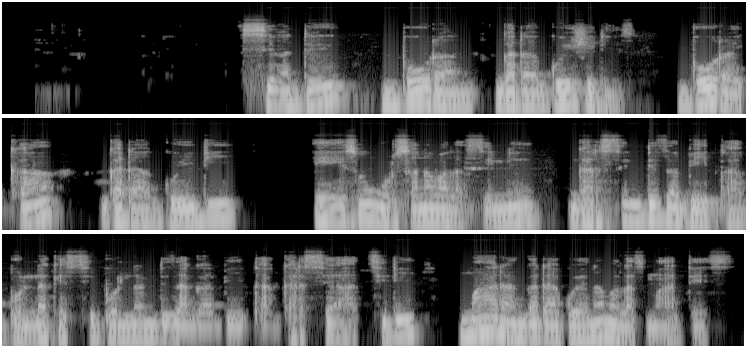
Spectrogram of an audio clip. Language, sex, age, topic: Gamo, male, 25-35, agriculture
